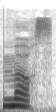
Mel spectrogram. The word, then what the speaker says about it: morse: Morse. Morse. Morse. Morse. Merry Christmas. Oh, my goodness gracious. Morse. Morse. Morse. Morse. Morse. Morse like the code, but you pronounce it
